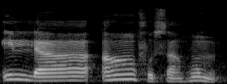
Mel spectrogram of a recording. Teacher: نون کو ہم اس لیے یہ اخفا کر رہے ہیں کہ اس کے بعد اخفا کا الفاظ فا آ رہا ہے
